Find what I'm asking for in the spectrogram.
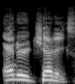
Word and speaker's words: Energetic: How do you pronounce the name? – Energetic. – So it's a silent E. – Yes. – So the silent, so it's Energetic. Okay, I'm just making sure that I'm saying it right.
